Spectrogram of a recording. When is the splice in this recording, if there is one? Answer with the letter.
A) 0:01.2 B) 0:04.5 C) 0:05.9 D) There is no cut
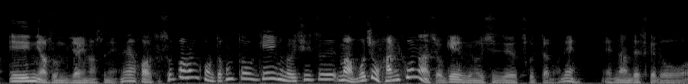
A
